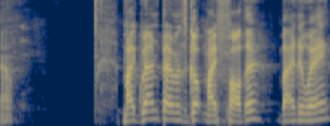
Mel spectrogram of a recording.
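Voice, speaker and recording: The speaker is a man. He has a Flemish accent. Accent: Flemish Dutch accent in English. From Belgium, West Flanders. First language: Dutch (West Flemish). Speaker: theatre artist, storyteller. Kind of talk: stage storytelling performance. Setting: stage with audience at a conference. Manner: animated, gesturing.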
